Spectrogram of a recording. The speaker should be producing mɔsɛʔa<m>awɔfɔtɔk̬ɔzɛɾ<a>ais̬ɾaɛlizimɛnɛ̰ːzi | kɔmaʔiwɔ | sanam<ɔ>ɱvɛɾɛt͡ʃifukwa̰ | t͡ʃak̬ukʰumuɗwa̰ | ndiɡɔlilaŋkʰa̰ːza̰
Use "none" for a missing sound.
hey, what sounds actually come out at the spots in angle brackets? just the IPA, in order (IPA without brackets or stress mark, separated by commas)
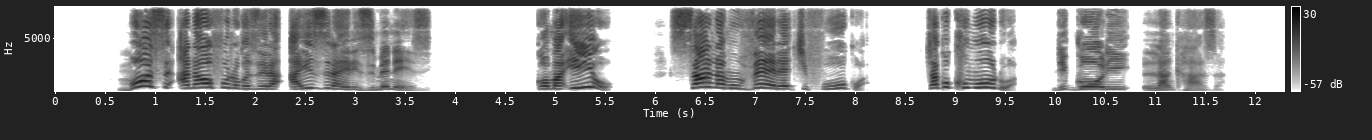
n, a, u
